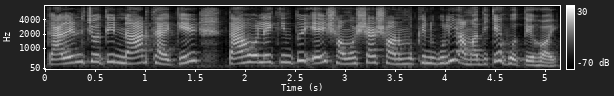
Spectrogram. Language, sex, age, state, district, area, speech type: Bengali, female, 60+, West Bengal, Nadia, rural, spontaneous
